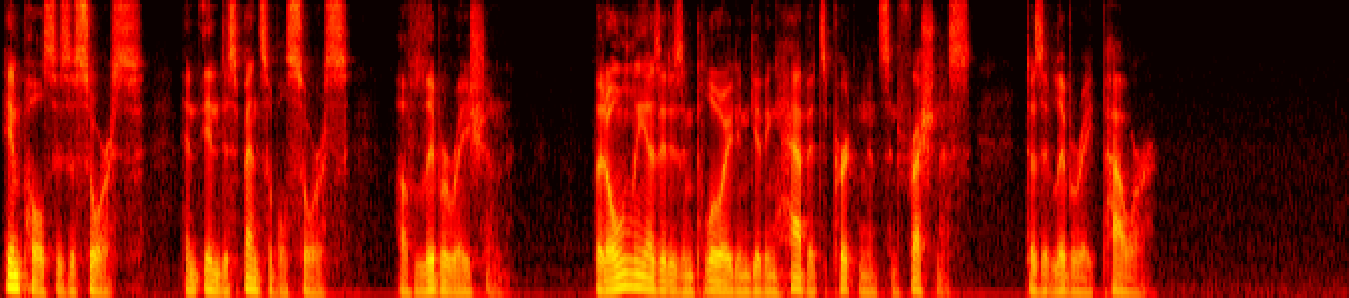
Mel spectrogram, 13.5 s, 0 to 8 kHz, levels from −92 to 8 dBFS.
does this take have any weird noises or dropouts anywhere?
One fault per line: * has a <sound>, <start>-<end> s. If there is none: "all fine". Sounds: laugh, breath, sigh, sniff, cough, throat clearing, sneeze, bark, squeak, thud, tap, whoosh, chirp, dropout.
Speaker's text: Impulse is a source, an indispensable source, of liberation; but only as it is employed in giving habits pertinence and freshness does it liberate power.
all fine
